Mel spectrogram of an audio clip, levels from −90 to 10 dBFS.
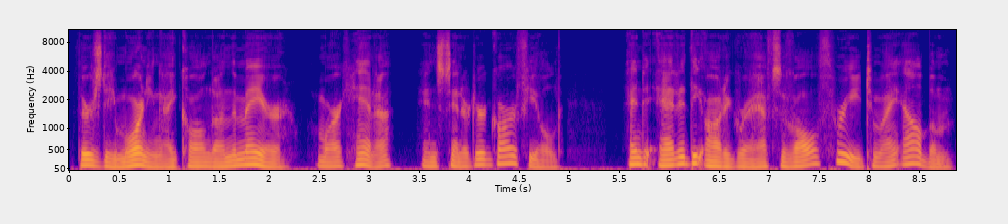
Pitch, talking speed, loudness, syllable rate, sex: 115 Hz, 150 wpm, -19 LUFS, 4.4 syllables/s, male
